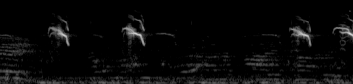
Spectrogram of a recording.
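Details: Baby chicks giving loud high descending peeps, four spaced calls in pairs with soft faint cheeps and light shuffling in the background.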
